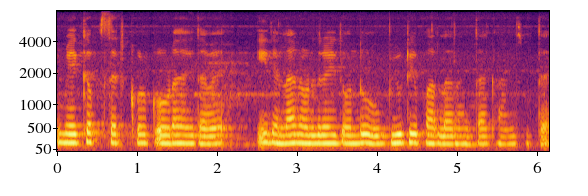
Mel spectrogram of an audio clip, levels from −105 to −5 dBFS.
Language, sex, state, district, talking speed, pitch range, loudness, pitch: Kannada, female, Karnataka, Chamarajanagar, 115 wpm, 165-185 Hz, -14 LUFS, 175 Hz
